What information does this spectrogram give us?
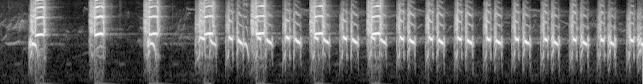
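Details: Female grey francolin calling: a few slow, harsh, ringing notes, then an accelerating run of rhythmic squawking phrases repeated nearly twice a second, loud and clear over a silent background.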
